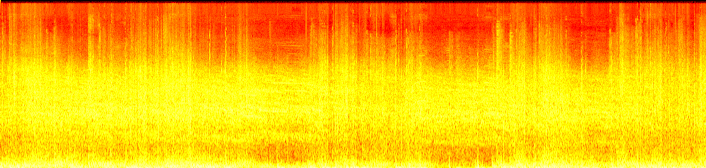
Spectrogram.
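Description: Artillery in the Ultimate General: Civil War video game fires as a dense, continuous rumble of cannon and musket fire at the Battle of Malvern Hill. The loud, layered booms roll on without a break, with no talking.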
